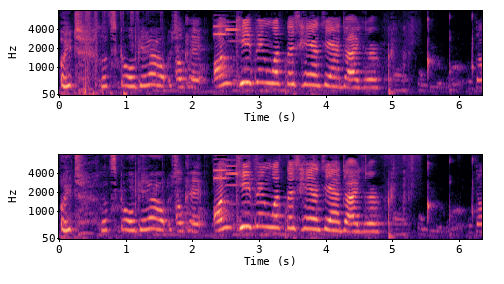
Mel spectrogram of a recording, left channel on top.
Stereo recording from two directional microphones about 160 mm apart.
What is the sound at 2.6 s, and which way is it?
Speech, 55° right (ahead or behind).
